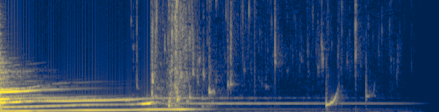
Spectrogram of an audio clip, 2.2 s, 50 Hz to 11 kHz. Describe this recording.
beLL EmErging 01
A large cow bell emerging from water
Hearing is seeing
